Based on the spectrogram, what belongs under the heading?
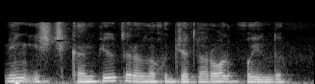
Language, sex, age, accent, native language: Uzbek, male, 18-24, Toshkent shahri, Uzbek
